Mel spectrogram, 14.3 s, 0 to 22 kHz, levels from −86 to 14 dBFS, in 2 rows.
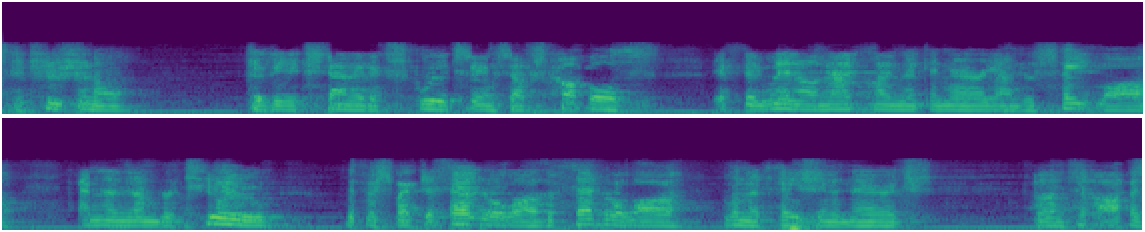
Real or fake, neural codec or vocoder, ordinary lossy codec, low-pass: fake; codec, 32 kHz, 1.9 kbps, SNAC; AAC, 48 kbps; 5.4 kHz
